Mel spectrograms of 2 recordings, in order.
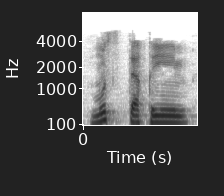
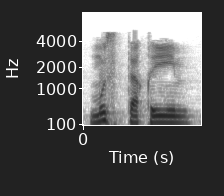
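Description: The two takes are said the same way.

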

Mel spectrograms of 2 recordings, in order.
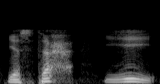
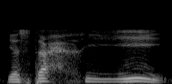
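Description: First: The word is said with one yaa sound. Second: The word is said with two yaa sounds. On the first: The speaker calls it wrong. "وليس يستحيي" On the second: The speaker calls it right. "نقول يستحيي يستحيي يستحيي يستحيي يا إين ثنتين"

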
